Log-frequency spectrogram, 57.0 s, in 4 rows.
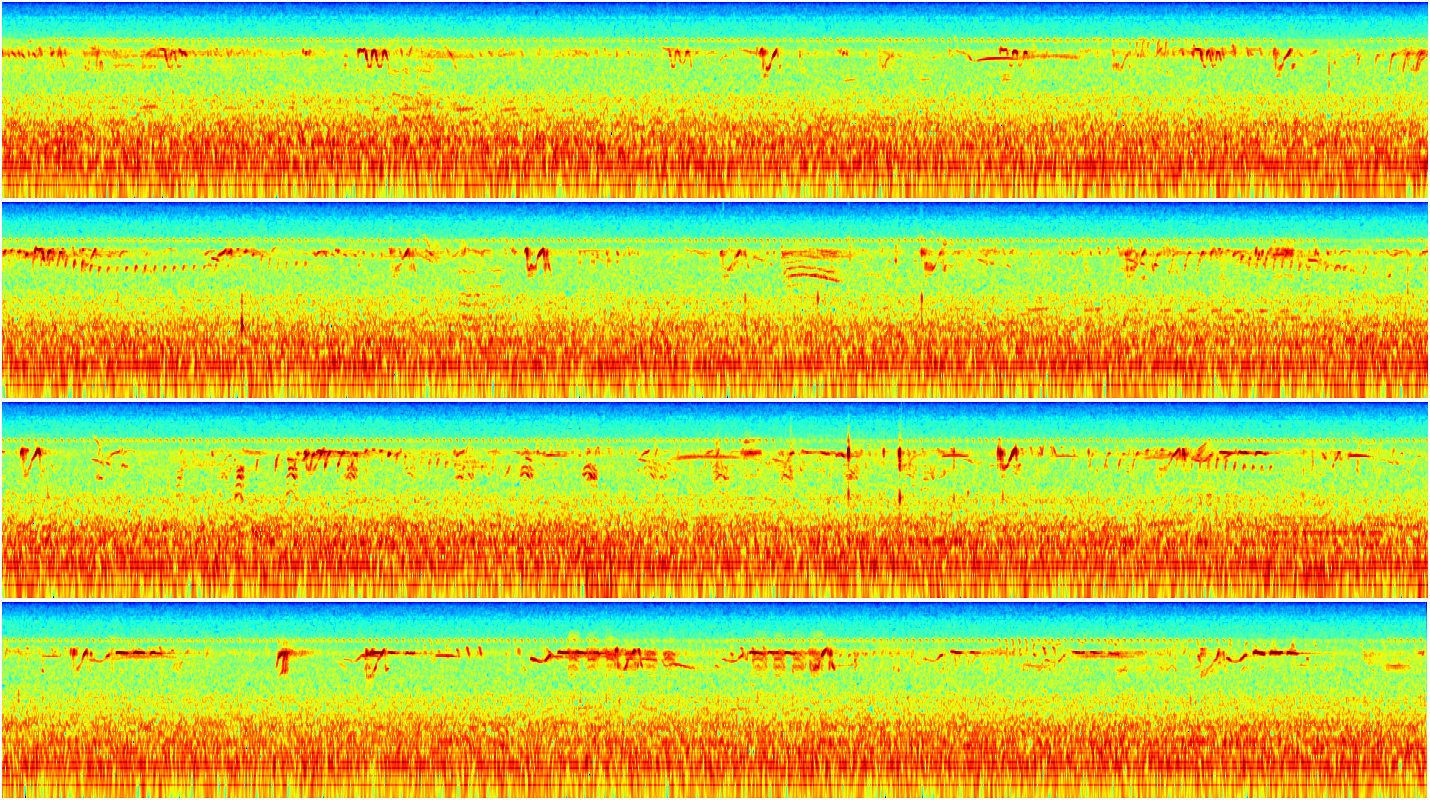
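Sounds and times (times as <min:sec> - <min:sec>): faint steady high tone: 0:00.0 - 0:13.1
wild birds chirping and calling: 0:00.0 - 0:57.0.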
